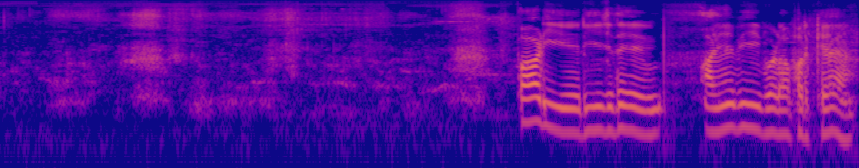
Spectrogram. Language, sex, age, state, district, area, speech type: Dogri, male, 30-45, Jammu and Kashmir, Kathua, rural, spontaneous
